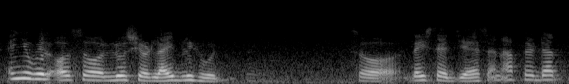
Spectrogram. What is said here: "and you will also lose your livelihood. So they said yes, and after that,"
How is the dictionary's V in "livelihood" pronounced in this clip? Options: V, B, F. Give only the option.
B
